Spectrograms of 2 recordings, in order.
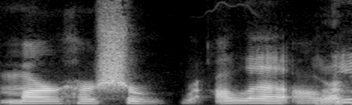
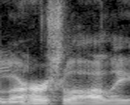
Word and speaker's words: Mahershala Ali: Mahershala Ali. Mahershala Ali.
